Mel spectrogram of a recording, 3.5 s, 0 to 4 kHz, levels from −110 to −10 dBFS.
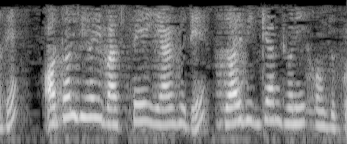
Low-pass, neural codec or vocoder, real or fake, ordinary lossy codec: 3.6 kHz; none; real; AAC, 16 kbps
